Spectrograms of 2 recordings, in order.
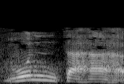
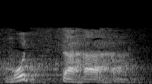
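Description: First: The n is pronounced clearly and separately. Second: The n is fully merged into the following t. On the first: "وإذا بدي إظهر بقول منتهاها منتهاها بدي إفصل" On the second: "لو بدي إدغمة بقول متهاها متهاها هذا الإدغام"

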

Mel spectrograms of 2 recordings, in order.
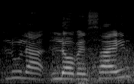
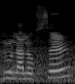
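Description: First: The name is read with Spanish-style sounds. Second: The name is read with English-style sounds. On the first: The speaker calls it wrong. "dicho mal dicho" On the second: The speaker calls it right. "en verdad es Lula Lovesair, la pronunciación"

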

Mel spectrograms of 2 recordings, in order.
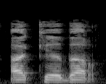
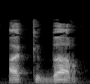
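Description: First: The k sound is released with a bouncing echo. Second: The k sound is held without any bounce. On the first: The speaker calls it wrong. "C'est pas Akbar" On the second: The speaker calls it right. "Il n'y a pas de qalqala sur la kaf"

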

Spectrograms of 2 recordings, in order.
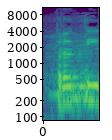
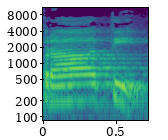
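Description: First: The first vowel is short. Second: The first vowel is long and open. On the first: The speaker calls it wrong. "प्रति नहीं" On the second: The speaker calls it right.

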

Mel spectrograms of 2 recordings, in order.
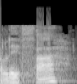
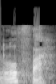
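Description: First: The first vowel is i. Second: The first vowel is u. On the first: "bisa dibaca lisah" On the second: "dan lusah, bisa tiga harokat"

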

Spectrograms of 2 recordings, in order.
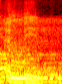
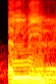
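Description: The two takes are said the same way.

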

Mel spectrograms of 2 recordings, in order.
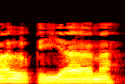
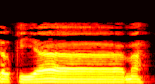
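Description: First: The long vowel is held only two beats. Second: The long vowel is stretched out extra long. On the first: The speaker calls it right. "هذا مد طبيعي يوم القيامة" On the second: The speaker calls it wrong. "وليس القيامة"

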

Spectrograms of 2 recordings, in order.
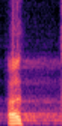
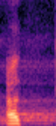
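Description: First: The air after the t flows out freely. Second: The air after the t flows out freely.

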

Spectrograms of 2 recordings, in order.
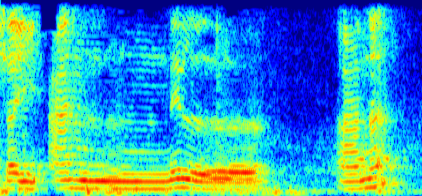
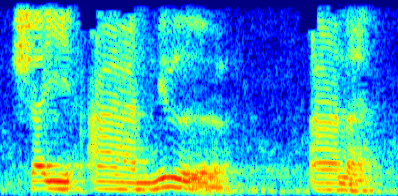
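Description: First: The n sound is doubled and held longer. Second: The n sound is short and single. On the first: The speaker calls it wrong. "bukan syai'anil ana. Nunnya tasydid semacam itu tidak demikian" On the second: The speaker calls it right. "Dan nunnya tidak tasydid ya"

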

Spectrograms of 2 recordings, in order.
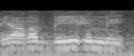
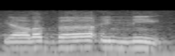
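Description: First: The word ends in a long ī vowel. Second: The word ends in a long a vowel. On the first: "إثبات الياء ساكنة" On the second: "قلبها ألفا"

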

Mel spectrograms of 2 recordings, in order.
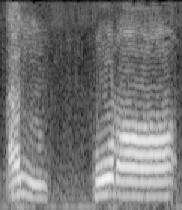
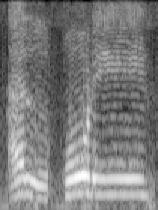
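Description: First: The final vowel is an open a sound. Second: The final vowel leans fully toward e. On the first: "هذا هو الفتح" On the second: "الإمالة الكبرى التي يقرأها حمزة والكسائي"

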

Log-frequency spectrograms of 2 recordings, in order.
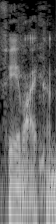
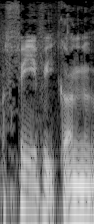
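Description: First: The word is pronounced the English way. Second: The word is pronounced the Hungarian way. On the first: The speaker calls it wrong. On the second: The speaker calls it right.

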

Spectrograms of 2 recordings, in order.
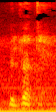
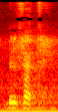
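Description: The two takes are said the same way.

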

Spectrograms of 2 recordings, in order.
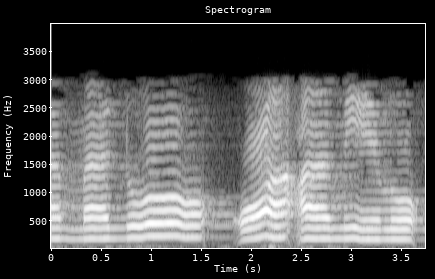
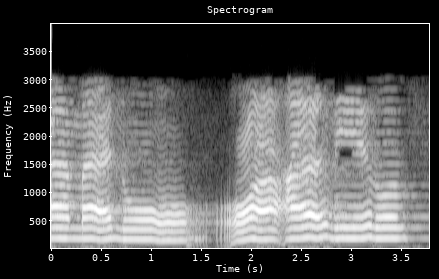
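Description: The two takes are said the same way.

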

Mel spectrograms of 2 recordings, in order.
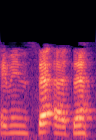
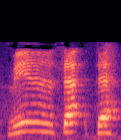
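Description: First: The glottal stop is followed by a short a vowel. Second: The glottal stop is closed with no vowel after it. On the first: "بالتحريك وهي الفتح" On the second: "من سأته سكون الهمزة"

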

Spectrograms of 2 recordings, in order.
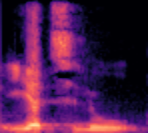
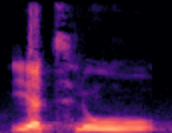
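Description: First: The t is over-breathed with an s-like hiss. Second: The t has a light flow of breath. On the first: The speaker calls it wrong. "لا نبالغ في الهمس أو نشرب التاء هنا رائحة السين أو صوت السين" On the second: The speaker calls it right. "بل همس مع جريان النفس"

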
